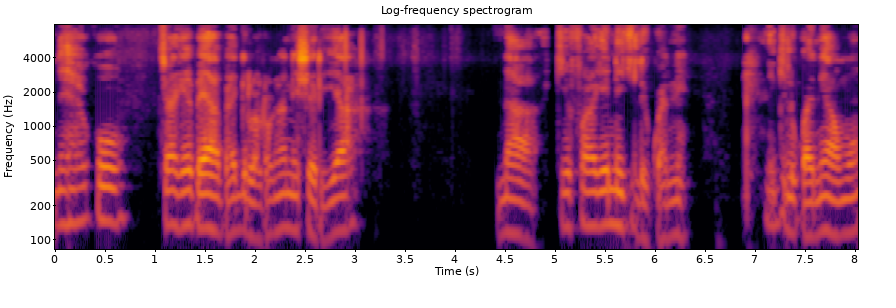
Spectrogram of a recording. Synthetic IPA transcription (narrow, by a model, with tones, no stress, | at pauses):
nɛ˦ɛ˦kʊ˦ | t͡ʃa˦˨kɛ˦pɛ˦a˦˨pɛ˨a˨˦ɡɪ˨lɔ˨ɾɔ˦ŋa˦ni˦ʃɛ˨ɾi˨ja˦ | na˨kɪ˦fa˦kɛ˦ne˦ki˨le˨kwa˨ni˦ | ne˦ki˨li˨kwa˨ni˦a˨mɔ˦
